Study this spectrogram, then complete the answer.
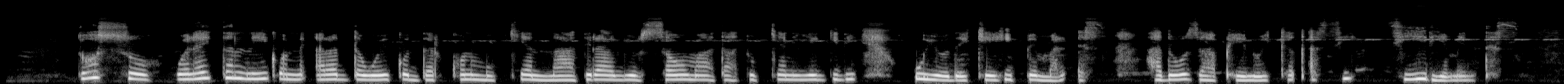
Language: Wolaytta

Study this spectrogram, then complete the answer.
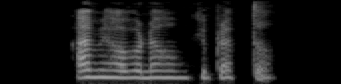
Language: Bangla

